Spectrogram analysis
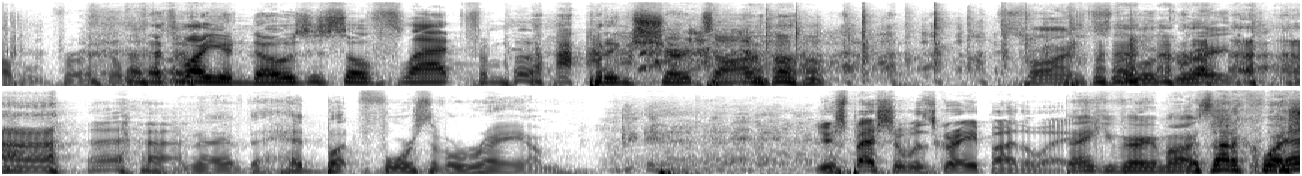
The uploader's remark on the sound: YKWD Live at NYC Podfest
